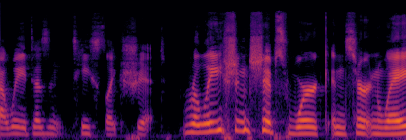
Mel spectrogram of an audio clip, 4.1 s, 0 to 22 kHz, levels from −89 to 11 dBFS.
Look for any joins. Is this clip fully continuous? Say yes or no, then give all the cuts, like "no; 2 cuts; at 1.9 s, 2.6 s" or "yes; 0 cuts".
no; 1 cut; at 1.8 s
